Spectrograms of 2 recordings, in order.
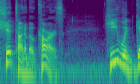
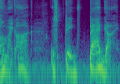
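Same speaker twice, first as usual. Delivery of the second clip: hushed, slowed, faked awe; mock scared whisper; 12 dB quieter than usual. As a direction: whisper as if spooked by a bully. Mock intimidated by bad guy.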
